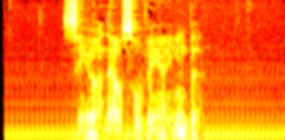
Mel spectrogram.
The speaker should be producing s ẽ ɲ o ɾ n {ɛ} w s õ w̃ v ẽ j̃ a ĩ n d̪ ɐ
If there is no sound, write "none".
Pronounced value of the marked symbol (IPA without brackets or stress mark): ɛ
